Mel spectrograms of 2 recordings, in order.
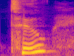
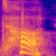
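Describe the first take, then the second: First: The vowel is a full, clear 'oo'. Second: The vowel is reduced to a short 'uh'. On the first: The speaker calls it right. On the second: The speaker calls it wrong.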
